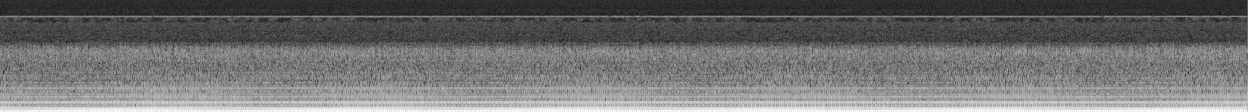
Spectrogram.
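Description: Near silence with only a faint, steady electrical hum.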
